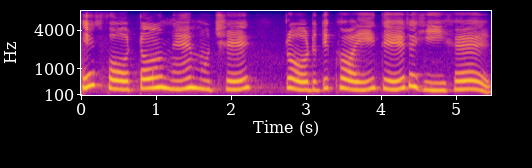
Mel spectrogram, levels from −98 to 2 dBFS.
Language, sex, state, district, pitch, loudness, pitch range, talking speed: Hindi, female, Madhya Pradesh, Umaria, 300 Hz, -15 LUFS, 285-340 Hz, 100 wpm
